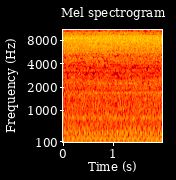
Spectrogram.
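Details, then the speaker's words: 1.5-litre car engine started on a fully flat battery (about 6 V) using a 7500 mAh portable jump-starter booster; steady, even idle hum with no knocks or misses; normal idle. "запущений все справно працює"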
